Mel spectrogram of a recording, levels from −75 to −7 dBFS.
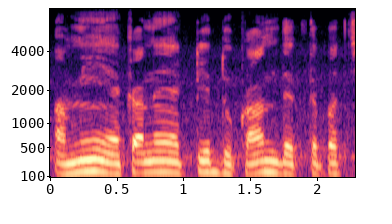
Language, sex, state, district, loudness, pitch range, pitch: Bengali, male, Assam, Hailakandi, -13 LUFS, 130-145 Hz, 135 Hz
